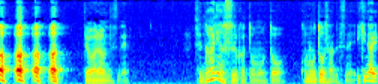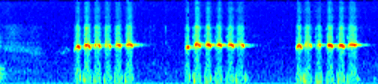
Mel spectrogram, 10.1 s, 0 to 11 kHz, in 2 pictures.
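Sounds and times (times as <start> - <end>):
speech: 0.0 - 1.8, 2.6 - 5.2, 6.0 - 6.6, 9.1 - 9.4
person whistling as if training a dog: 6.0 - 10.0.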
